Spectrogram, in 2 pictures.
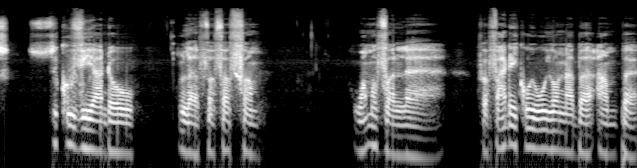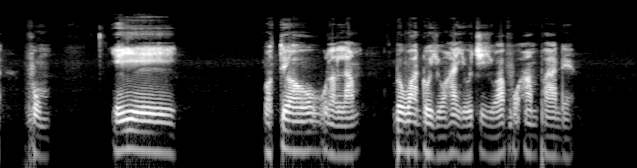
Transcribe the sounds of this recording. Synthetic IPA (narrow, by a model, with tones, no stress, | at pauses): su˦kʰu˦vi˦a˨ɖə˦wo˦ | lə˨fə˨fə˦fə˦m | wo˦a˦mə˨və˨lə˨ | fə˨fa˦˨ɖe˦kʰo˦wwo˦jɔ˦nã˨bə˦ʔa˨mpə˨ | ɸo˨m | je˦je˦ | bɔ˨t̪o˦a˦wo˦wo̰˦lə˨la˨˦m | bə˦wo˦a˨ɖo˦ji˨o˨ɦã˦je˨wo˦d͡ʑi˦ji˨wa˦ɸo̰˦ʔa˦mpə˨a˨ɖə˨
